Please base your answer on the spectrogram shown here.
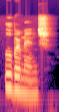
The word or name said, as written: ubermensch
